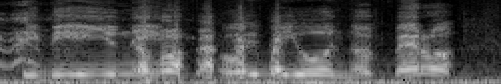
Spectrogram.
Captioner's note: laughs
